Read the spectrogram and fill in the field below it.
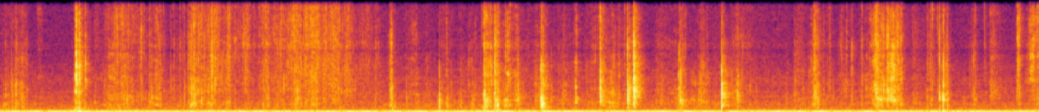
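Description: Plastic wrapping crinkles and tears as hands open a pack.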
